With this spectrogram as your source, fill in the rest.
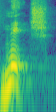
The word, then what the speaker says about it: niche: sound more English with niche. But over time, Brits Frenchified it back up. Important to note, though, Americans do actually say niche and niche depending on the region and age of the speaker.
